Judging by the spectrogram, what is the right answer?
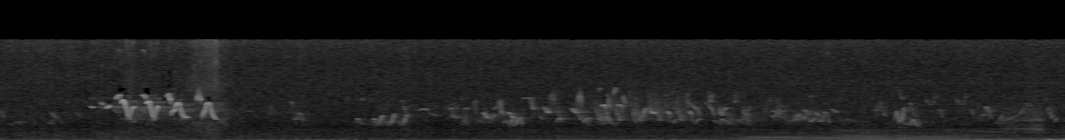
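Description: Faint birdsong: a quick run of high chirps about a second in, then scattered chirping through the middle, over a low steady rumble.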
